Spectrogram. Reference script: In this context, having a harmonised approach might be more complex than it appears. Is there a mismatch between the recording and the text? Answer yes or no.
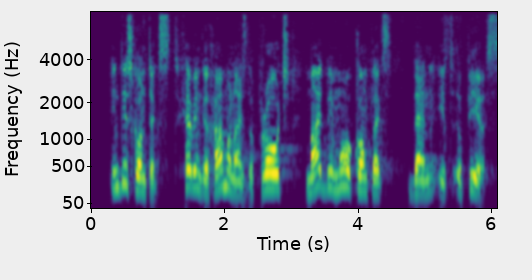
no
